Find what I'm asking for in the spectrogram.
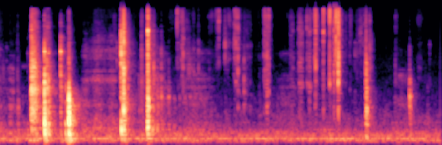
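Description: Scissors snip out a paper card piece, giving a series of crisp, close clicks and slicing snips, some in quick pairs and others spaced apart, against a quiet room with no talking.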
